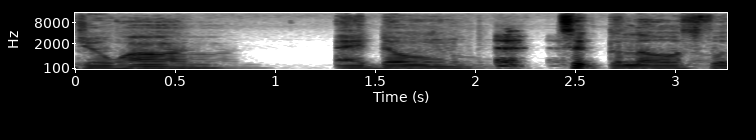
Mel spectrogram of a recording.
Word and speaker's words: Joan: It's spelled Joan like Joan, but he's Spanish, so I guess it's Joan.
